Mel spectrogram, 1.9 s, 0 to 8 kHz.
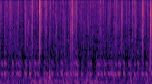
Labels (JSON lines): {"label": "anthrophony, mechanical", "recorder": "SoundTrap 300"}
